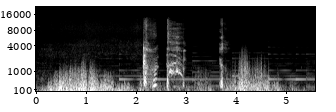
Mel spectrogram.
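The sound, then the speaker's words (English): A loud allergy coughing fit: several sharp, harsh coughs in quick succession with some throat clearing, set against low breathy rumbling noise and brief pauses between bursts. “cough attack. I have allergies, so I'm coughing a lot, so I apologize.”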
